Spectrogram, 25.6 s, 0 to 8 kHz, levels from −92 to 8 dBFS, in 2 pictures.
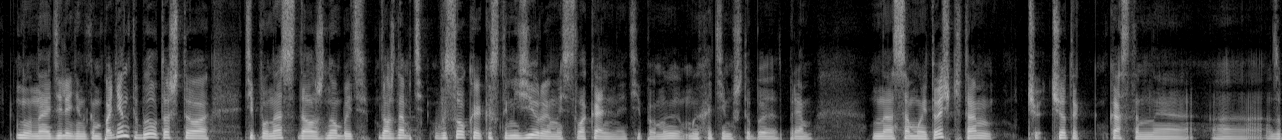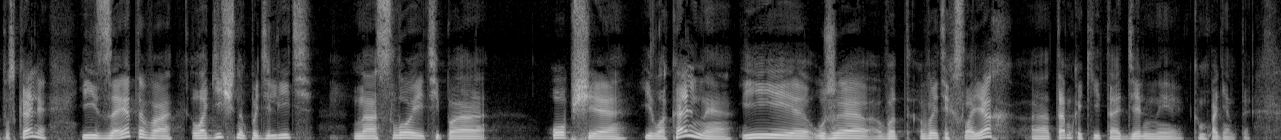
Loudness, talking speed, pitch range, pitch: -21 LUFS, 125 wpm, 120-140 Hz, 130 Hz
